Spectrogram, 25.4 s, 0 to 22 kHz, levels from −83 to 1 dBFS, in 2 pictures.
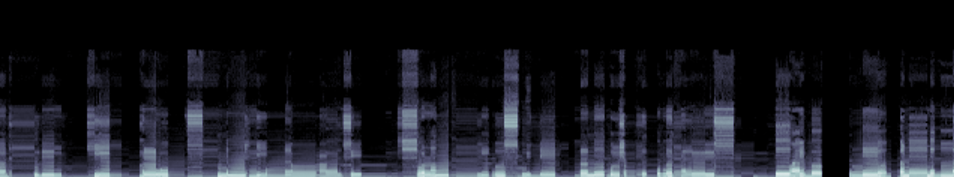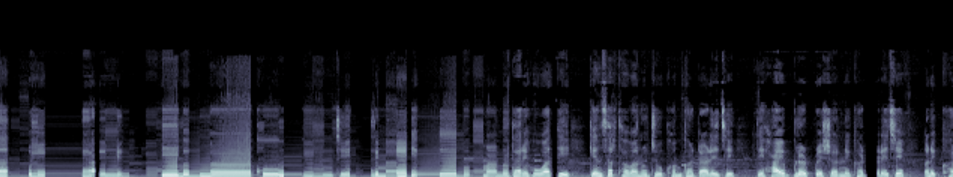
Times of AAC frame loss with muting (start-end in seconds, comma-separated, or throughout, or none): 10.94-11.33, 13.97-14.06, 20.06-20.16, 24.25-24.43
